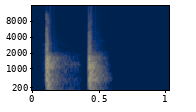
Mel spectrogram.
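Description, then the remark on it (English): Two firm knocks on a door, spaced about a third of a second apart, each sharp with a brief hollow ring, then silence. No one speaks. “Imagine, Christ is at the door and knocking.”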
